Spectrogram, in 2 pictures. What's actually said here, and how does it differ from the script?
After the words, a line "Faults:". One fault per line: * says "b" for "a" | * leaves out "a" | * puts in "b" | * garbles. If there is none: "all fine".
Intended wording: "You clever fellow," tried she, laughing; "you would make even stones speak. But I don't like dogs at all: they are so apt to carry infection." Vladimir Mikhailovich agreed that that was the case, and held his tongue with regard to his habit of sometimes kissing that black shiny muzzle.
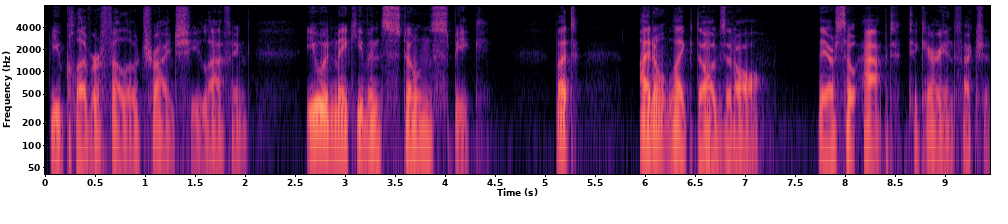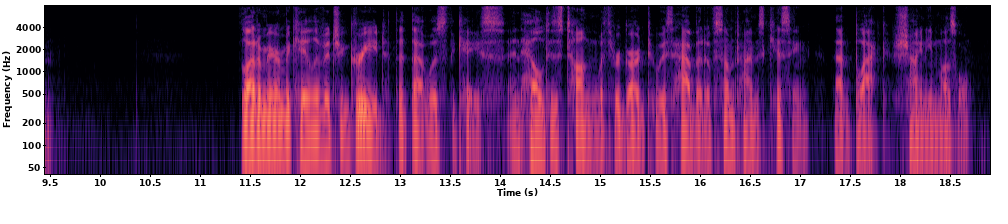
"You clever fellow," tried she, laughing; "you would make even stones speak. But I don't like dogs at all: they are so apt to carry infection." Vladimir Mikhailovich agreed that that was the case, and held his tongue with regard to his habit of sometimes kissing that black shiny muzzle.
Faults:
all fine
